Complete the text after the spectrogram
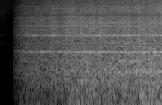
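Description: A subway train rumbles steadily in the subway tunnels after a brief silence, in a film scene with Vincent Schiavelli, its low roar and faint metallic whine building slightly louder over a few seconds, with no voices.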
